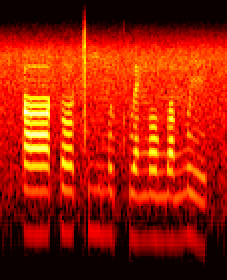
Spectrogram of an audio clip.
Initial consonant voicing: voiceless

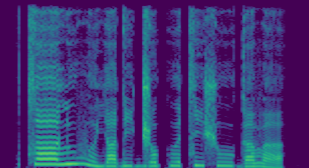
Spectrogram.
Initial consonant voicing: voiceless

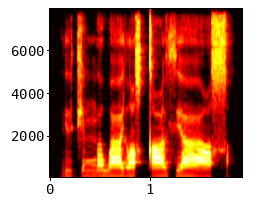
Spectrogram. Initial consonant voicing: voiced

